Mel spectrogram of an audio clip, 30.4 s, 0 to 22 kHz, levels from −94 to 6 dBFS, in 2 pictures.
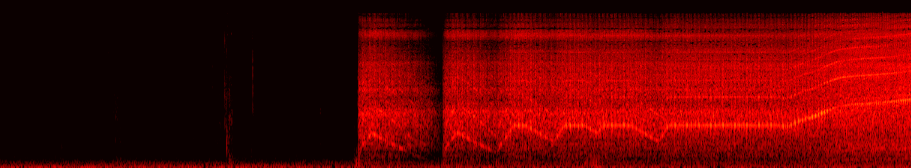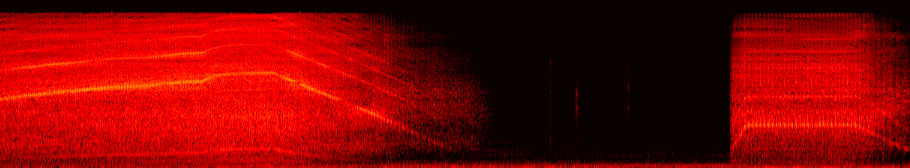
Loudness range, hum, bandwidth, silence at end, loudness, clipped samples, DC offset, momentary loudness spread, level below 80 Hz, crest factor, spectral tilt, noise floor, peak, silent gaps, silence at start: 19 LU; none; 16 kHz; 0 s; -36 LUFS; under 0.1%; under 0.1%; 17 LU; -72 dBFS; 24 dB; 2.5 dB/octave; -76 dBFS; -16 dBFS; none; 5.95 s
